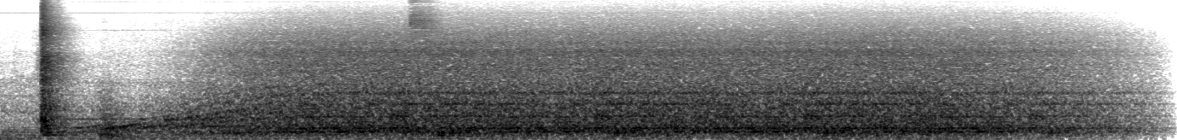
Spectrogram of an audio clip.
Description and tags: starting-up-device
The sound of a scientific device with vans and lamps is switched on. Power-up sound
van, starting, device, simulator, lamps, switch, science, power, up, buzz, zoom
